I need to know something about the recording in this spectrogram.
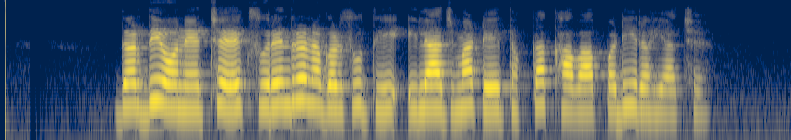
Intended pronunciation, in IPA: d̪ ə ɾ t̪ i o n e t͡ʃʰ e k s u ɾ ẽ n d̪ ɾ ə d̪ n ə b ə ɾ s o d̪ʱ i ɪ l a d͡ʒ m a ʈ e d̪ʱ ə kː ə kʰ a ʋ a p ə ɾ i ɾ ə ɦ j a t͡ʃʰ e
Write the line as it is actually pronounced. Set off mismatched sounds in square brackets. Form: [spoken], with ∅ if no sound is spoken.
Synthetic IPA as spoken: d̪ ə ɾ [d̪] i o n e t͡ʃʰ e k s u ɾ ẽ n d̪ ɾ ə [∅] n ə [ɡ] ə ɾ s [u] d̪ʱ i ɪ l a d͡ʒ m a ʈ e d̪ʱ ə kː [a] kʰ a ʋ a p ə [ɽ] i ɾ ə ɦ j a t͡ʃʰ e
